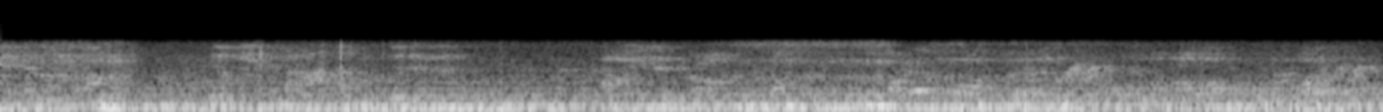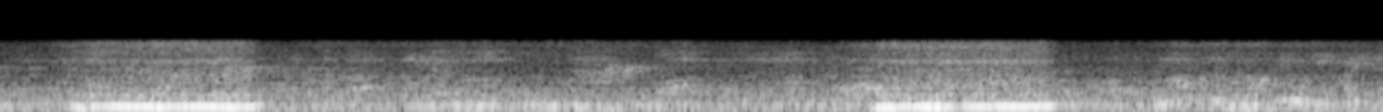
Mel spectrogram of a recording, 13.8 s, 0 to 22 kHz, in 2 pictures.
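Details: Maru, a pet cat, asleep in an air-conditioned office on a 36°C day, snoring comfortably: soft, low rumbling breaths swelling roughly every four seconds over a steady low hum, with faint murmurs in the background.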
